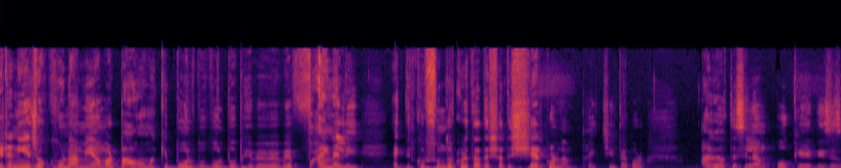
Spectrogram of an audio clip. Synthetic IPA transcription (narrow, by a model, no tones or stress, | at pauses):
eʈanijed͡ʑɔkʰonamiamaɾbaamakebolbobolbobʱebebʱebefajnalḭ | ɛk̚d̪inkʰubʃund̪oɾkoɾet̪ad̪eɾʃat̪ʰeʃeaɾkoɾla̰mbʱajt͡ɕint̪akɔɾo | amibʱab̚t̪et͡ɕʰilamoked̪is̬iz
